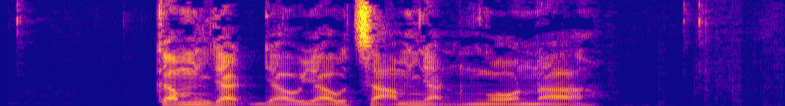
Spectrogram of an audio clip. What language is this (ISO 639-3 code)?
yue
